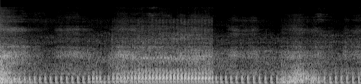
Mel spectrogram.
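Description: A KTM 350 enduro motorcycle rides a trail close by, its engine buzzing with a pulsing, uneven rhythm and swelling as it revs hard in the middle before easing back.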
